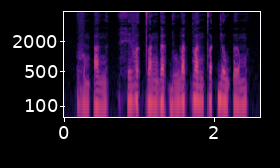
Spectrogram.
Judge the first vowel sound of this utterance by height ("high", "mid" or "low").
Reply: mid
